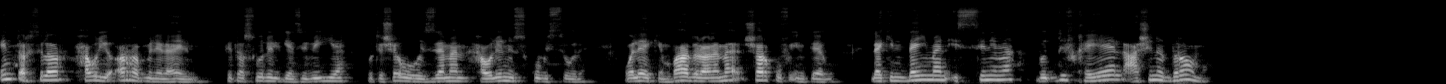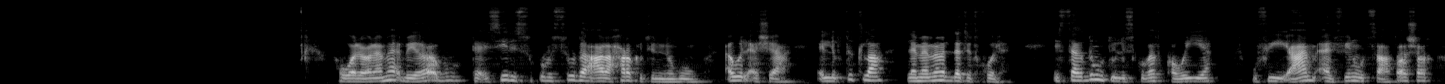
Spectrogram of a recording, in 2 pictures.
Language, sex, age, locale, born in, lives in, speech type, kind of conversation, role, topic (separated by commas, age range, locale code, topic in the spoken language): Arabic, male, 40-44, ar-EG, Egypt, Egypt, read, expert-assistant, expert, ليه الناس عندها فضول كبير عن الثقوب السودا؟ وهل النظرة ليها بتختلف من مجتمع للتاني؟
